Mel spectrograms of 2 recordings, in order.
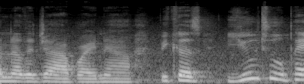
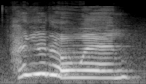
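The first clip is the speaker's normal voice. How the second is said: loud, high sing-song hello; fake cheerful greeting; 7 semitones higher, 8 dB louder than usual. Greeting the supervisor with a faked cheerful hello. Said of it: "fake it".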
